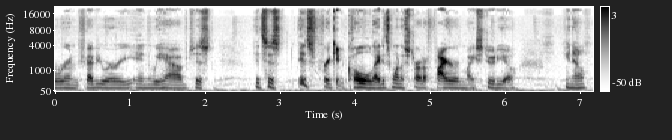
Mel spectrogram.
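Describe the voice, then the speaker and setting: A man from California with a hoarse voice from a cold, thinking aloud in a rambling, casual way as he teaches a drawing demo in his home studio. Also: on the high side. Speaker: art instructor.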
